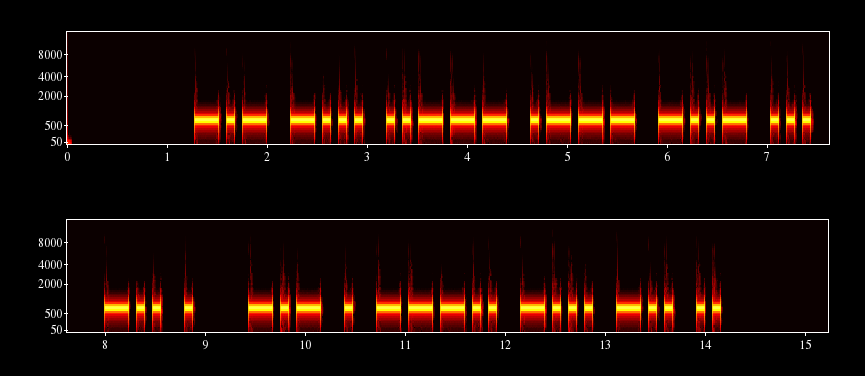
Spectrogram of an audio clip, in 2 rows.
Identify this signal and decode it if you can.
Morse code, heard as a keyed tone, about 15 wpm, 700 Hz. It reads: KB2JXS DE KE8BDI
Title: USA Callsign DE Callsign 15wpm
